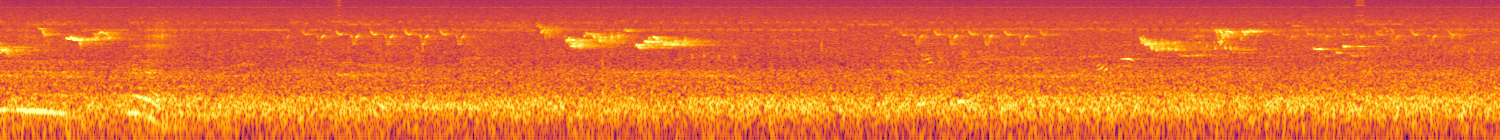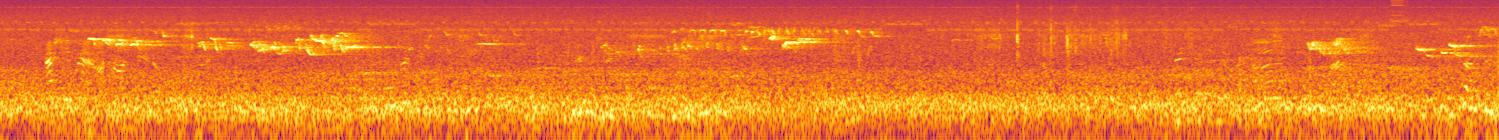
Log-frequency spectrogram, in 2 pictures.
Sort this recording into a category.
Soundscapes > Nature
